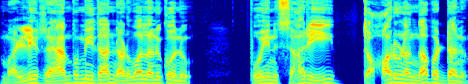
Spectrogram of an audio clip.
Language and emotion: Telugu, fearful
